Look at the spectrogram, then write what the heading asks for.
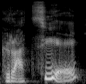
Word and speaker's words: grazie: you say and also we have grazier which is three syllables and not grazia because that's a female name and we have as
